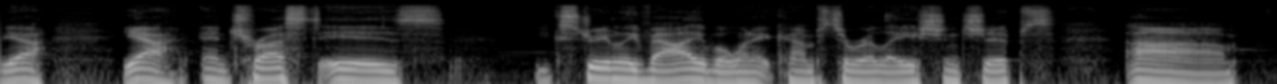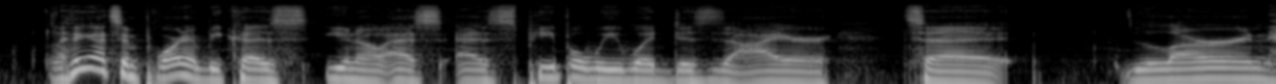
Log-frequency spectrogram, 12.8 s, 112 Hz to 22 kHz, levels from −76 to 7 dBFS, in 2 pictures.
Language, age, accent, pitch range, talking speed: English, 20-39, American, 125-145 Hz, 130 wpm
